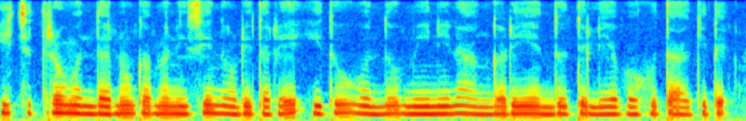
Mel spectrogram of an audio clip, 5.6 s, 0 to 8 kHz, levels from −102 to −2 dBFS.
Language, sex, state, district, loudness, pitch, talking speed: Kannada, female, Karnataka, Bangalore, -15 LUFS, 180 Hz, 105 wpm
